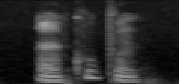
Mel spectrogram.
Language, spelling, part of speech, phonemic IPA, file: French, coupon, noun, /ku.pɔ̃/, Fr-coupon.ogg
- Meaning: 1. coupon (certificate of interest due) 2. an oddment or offcut, a short rest of fabric remaining from a bolt (roll) or large piece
